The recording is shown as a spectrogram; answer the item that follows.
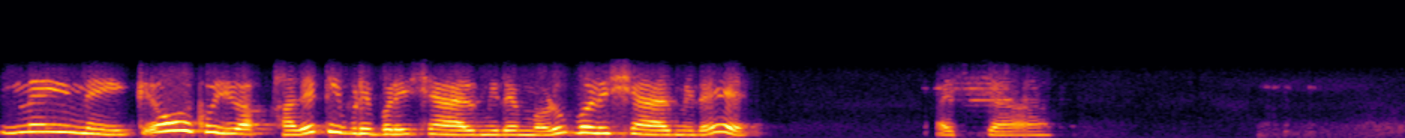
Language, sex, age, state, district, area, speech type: Dogri, female, 18-30, Jammu and Kashmir, Reasi, rural, conversation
